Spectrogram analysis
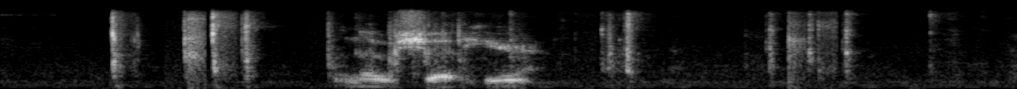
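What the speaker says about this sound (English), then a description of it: "I'm using the up arrow key on my keyboard to cycle through commands that I've already typed." Rapid bursts of keystrokes on a computer keyboard while entering networking commands, with clustered clicks and short pauses, close and clear; a voice briefly speaks between the bursts.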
